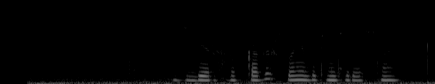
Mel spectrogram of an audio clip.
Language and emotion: Russian, neutral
